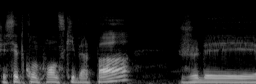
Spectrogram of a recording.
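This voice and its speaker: Over a silent background in a very clean recording, a man with a fairly low pitch speaks in a dark, mellow, somewhat breathy tone. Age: 60s. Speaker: business investor. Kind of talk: interview. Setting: studio.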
